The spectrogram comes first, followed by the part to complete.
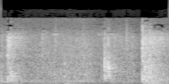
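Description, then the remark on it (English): A car door slams shut with a solid thud, followed by a couple more dull knocks and clunks over a faint background rumble. “Then stand aside while I release the brake and close the door.”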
